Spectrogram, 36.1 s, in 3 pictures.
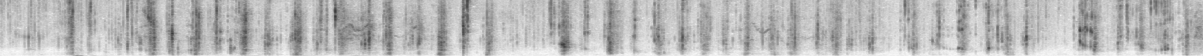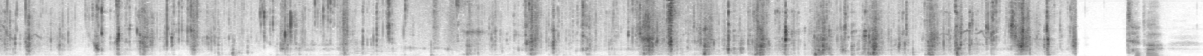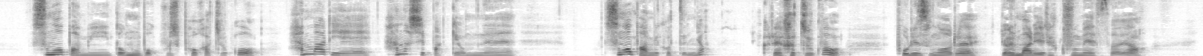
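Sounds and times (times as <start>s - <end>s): crunchy chewing: 0.0s - 22.8s.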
